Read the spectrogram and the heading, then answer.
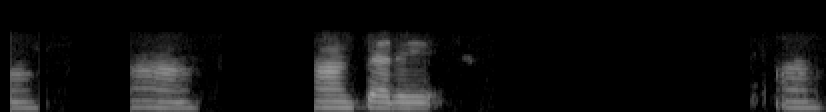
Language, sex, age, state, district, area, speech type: Tamil, female, 45-60, Tamil Nadu, Viluppuram, rural, conversation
